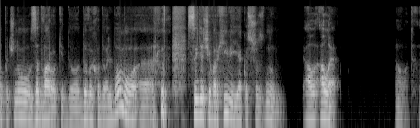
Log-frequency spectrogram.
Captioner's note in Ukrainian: сміється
